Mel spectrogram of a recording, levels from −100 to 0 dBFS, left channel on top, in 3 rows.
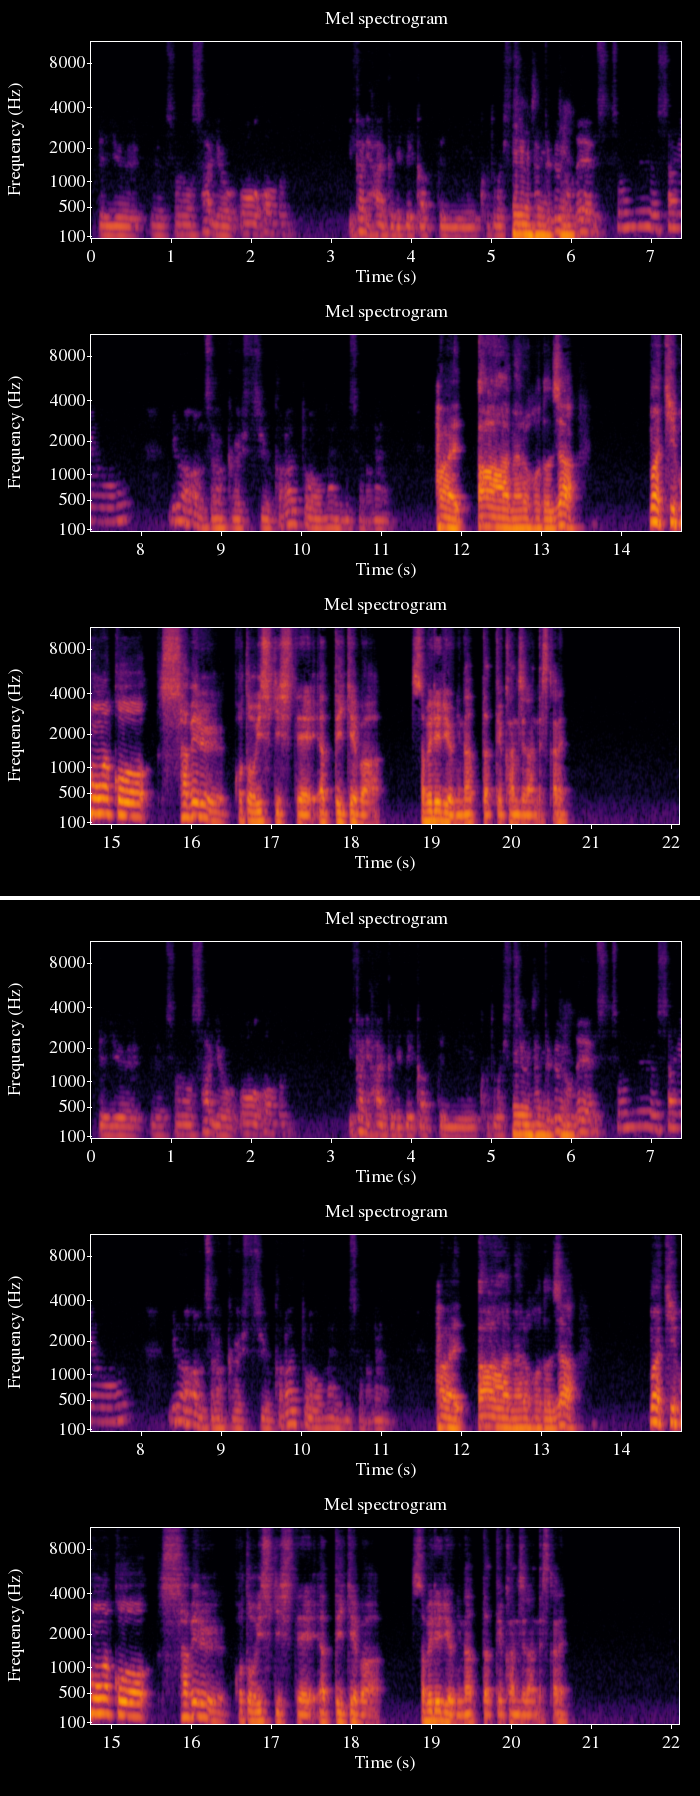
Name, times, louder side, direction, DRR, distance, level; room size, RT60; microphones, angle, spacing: voice 1, 0.1-2.5 3.2-7.8 8.3-11.1 12.6-13.4, equal, 15° right, 0.8 m, -44 dB
voice 2, 5.3-6.0 11.7-13.4 14.4-18.4 18.8-20.7, left 3 dB, 50° left, 0.4 m, -30 dB
3.0 x 2.1 x 3.1 m
head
